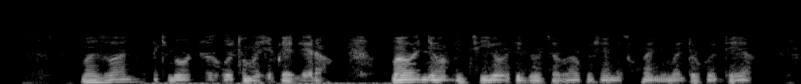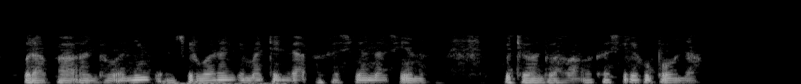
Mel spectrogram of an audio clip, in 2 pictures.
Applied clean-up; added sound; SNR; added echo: neural mask model Resemble Enhance denoiser.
